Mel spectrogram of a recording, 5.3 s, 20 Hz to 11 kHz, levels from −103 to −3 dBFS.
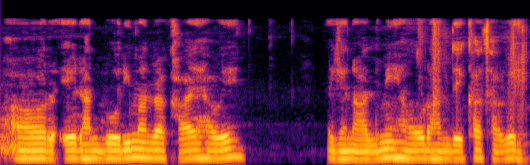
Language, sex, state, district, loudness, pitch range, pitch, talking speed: Chhattisgarhi, male, Chhattisgarh, Rajnandgaon, -18 LUFS, 110-115 Hz, 115 Hz, 170 wpm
